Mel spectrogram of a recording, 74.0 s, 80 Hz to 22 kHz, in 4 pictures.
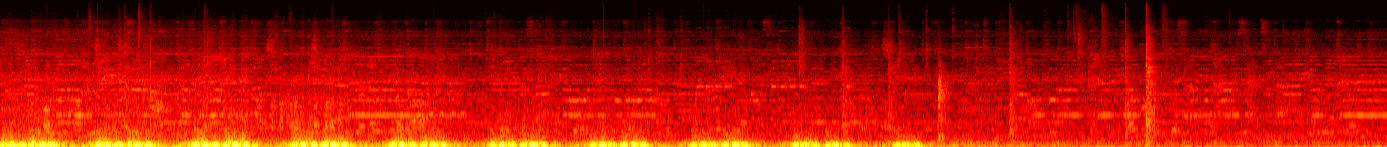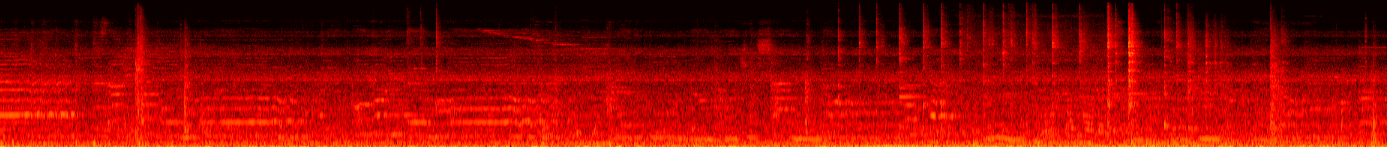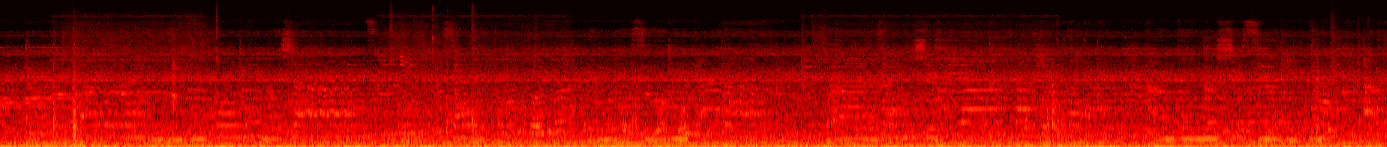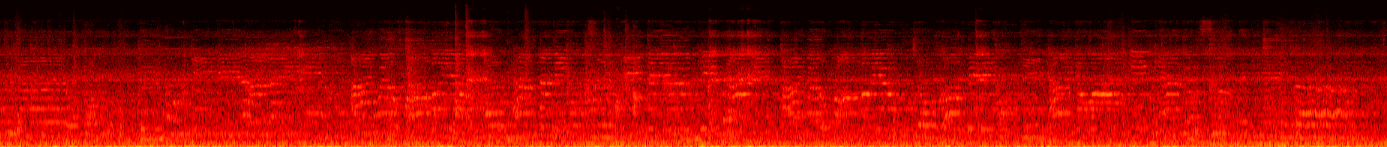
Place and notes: radio, spoken words, alternating with strong roar, no other customers at the moment, kitchen sounds - big pots, boiling waters and noodles ...
18 November 2013, 19:31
